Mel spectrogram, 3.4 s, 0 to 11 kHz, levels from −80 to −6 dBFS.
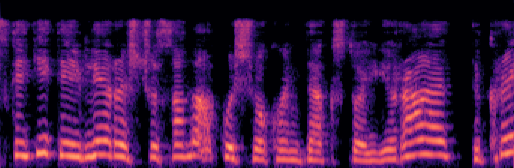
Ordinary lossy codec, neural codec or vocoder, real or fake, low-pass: Opus, 64 kbps; codec, 16 kHz, 4.8 kbps, FACodec; fake; 7.2 kHz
